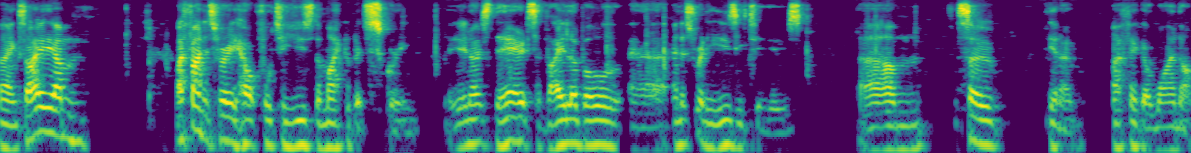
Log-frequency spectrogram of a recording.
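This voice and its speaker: A somewhat breathy man talks at a moderate pace and a medium pitch. His pitch varies in an ordinary way, and he takes long, frequent pauses. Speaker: coding educator. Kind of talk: tutorial. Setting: live stream.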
